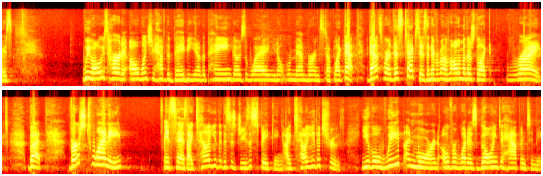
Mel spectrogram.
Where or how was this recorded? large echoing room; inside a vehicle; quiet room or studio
large echoing room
